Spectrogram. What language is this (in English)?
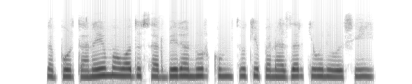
Pashto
